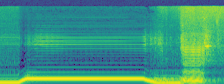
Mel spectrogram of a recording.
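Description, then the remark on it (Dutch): A pure electronic sine tone from a tone generator hums at a low pitch, glides up to a higher steady note and holds it, then slides back down before a short burst of noisy distortion ends it. “U heeft nu twee sinusgolven gehoord, eentje wat lager, eentje wat hoger.”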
